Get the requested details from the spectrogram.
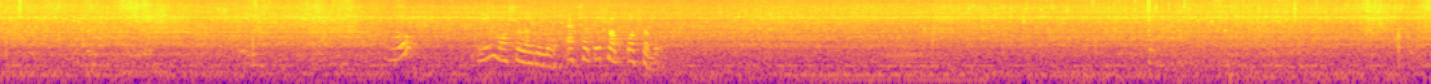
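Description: A pot of liquid bubbles steadily.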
